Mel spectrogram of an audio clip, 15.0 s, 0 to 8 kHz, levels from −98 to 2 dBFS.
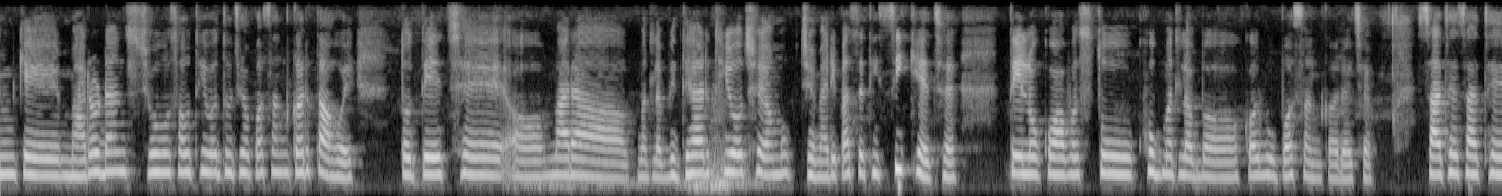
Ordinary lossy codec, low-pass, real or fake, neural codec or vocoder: none; 7.2 kHz; real; none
